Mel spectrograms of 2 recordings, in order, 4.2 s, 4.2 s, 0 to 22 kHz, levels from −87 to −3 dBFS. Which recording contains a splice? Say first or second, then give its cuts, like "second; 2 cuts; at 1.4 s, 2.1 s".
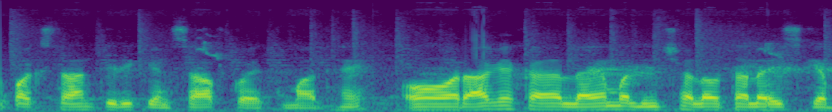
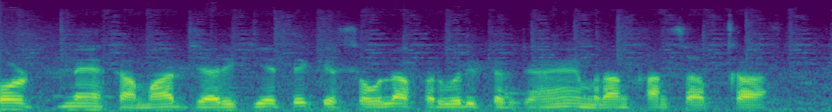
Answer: first; 1 cut; at 1.8 s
